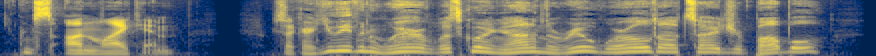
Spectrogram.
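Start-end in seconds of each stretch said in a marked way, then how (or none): 1.5-4.1 very high-pitched, frantic, panicked outburst. Retelling a phone call from dad, who was panicking: imitating dad panicking.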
